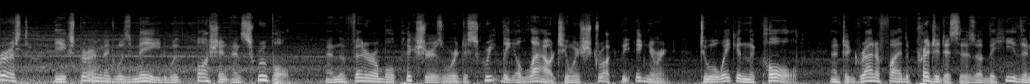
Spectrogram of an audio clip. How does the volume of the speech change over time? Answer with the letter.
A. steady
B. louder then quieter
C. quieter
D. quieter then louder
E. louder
A.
